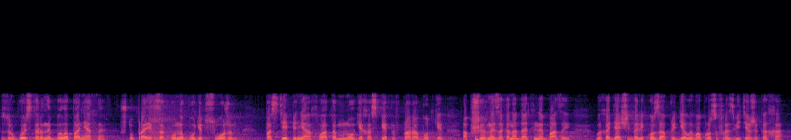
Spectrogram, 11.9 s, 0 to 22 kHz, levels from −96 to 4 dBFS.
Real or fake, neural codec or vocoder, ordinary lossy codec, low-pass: real; none; none; 7.2 kHz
